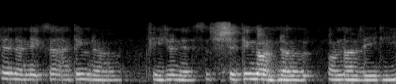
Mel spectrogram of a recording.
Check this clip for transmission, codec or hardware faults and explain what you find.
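The speech has been through the AMR wideband (HD Voice) codec for its whole length, at a rate low enough to damage it heavily. Starved of bits, the codec's pulse-driven vocal tract model leaves the speech rough and raspy, which fits its lowest 6.6 kbit/s mode.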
